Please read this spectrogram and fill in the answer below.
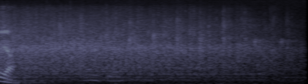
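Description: Congregation applauding, a steady clapping that gradually dies away. A single voice rises and falls at the very start.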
